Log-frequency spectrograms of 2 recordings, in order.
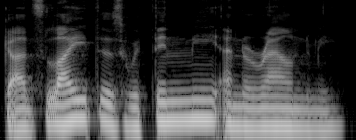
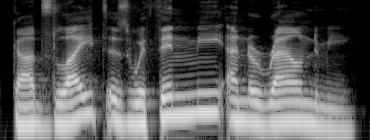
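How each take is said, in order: First: It is spoken at an ordinary conversational level. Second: It is spoken loudly with high energy. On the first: "repeating again in a normal speaking voice" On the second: "repeating after me in a loud, energetic voice"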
